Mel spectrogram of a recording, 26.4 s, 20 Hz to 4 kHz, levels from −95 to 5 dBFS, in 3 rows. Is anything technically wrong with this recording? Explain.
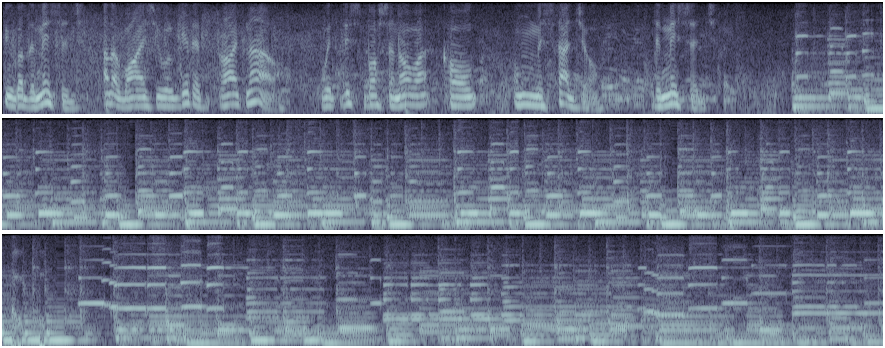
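Yes, there are two kinds of fault. The audio, carried over a G.711 mu-law call path with nothing above 4 kHz, shows both.

Sound chopped by the voice detector appears at 0.58–1.02 s, 2.88–5.56 s, 6.42–7.9 s and 17.72–18.26 s. The sound turns choppy, with pieces dropping out. The likely cause is the sender's voice detector switching transmission off and on, with comfort noise standing in for the gaps. About 180 ms is replaced in the first stretch, 720 ms in the second, 700 ms in the third and 200 ms in the last.

Short concealed packet loss occurs at 10.10–10.16 s and 15.52–15.58 s. Each is a brief smear or wobble where the sound seems to stall momentarily before rejoining. About 40 ms of audio failed to arrive in time, so the receiver extended the preceding sound to bridge each hole and then crossfaded back into the real signal.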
